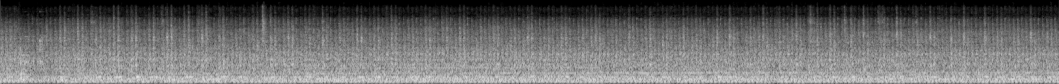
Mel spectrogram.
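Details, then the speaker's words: Old diesel bulldozer used for pond cleanout idles with a lumpy, uneven beat and a gap in the firing rhythm; it is missing and running on only three cylinders, with no power in first gear, cause not found. "it almost sounds like it's missing on one cylinder actually I know it is but I don't see anything telling me that it should be what the hell man that ain't right man it's only running on three cylinders"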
